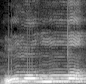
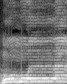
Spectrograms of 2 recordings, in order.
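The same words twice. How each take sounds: First: The vowel after the h is short. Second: The vowel after the h is drawn long. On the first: The speaker calls it right. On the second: The speaker calls it wrong.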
